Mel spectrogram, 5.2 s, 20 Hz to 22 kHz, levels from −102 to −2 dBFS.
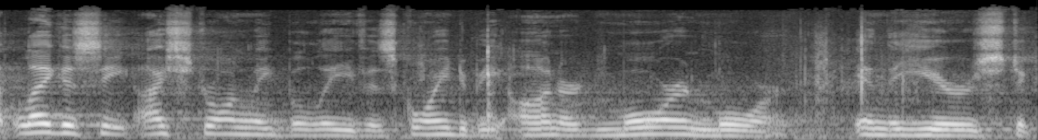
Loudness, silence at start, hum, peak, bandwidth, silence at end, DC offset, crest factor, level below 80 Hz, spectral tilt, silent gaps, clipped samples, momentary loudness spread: -20 LUFS; 0 s; none; -2 dBFS; 17.5 kHz; 0 s; under 0.1%; 18 dB; -60 dBFS; -4 dB/octave; none; under 0.1%; 7 LU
